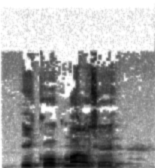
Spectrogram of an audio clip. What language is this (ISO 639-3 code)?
gig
